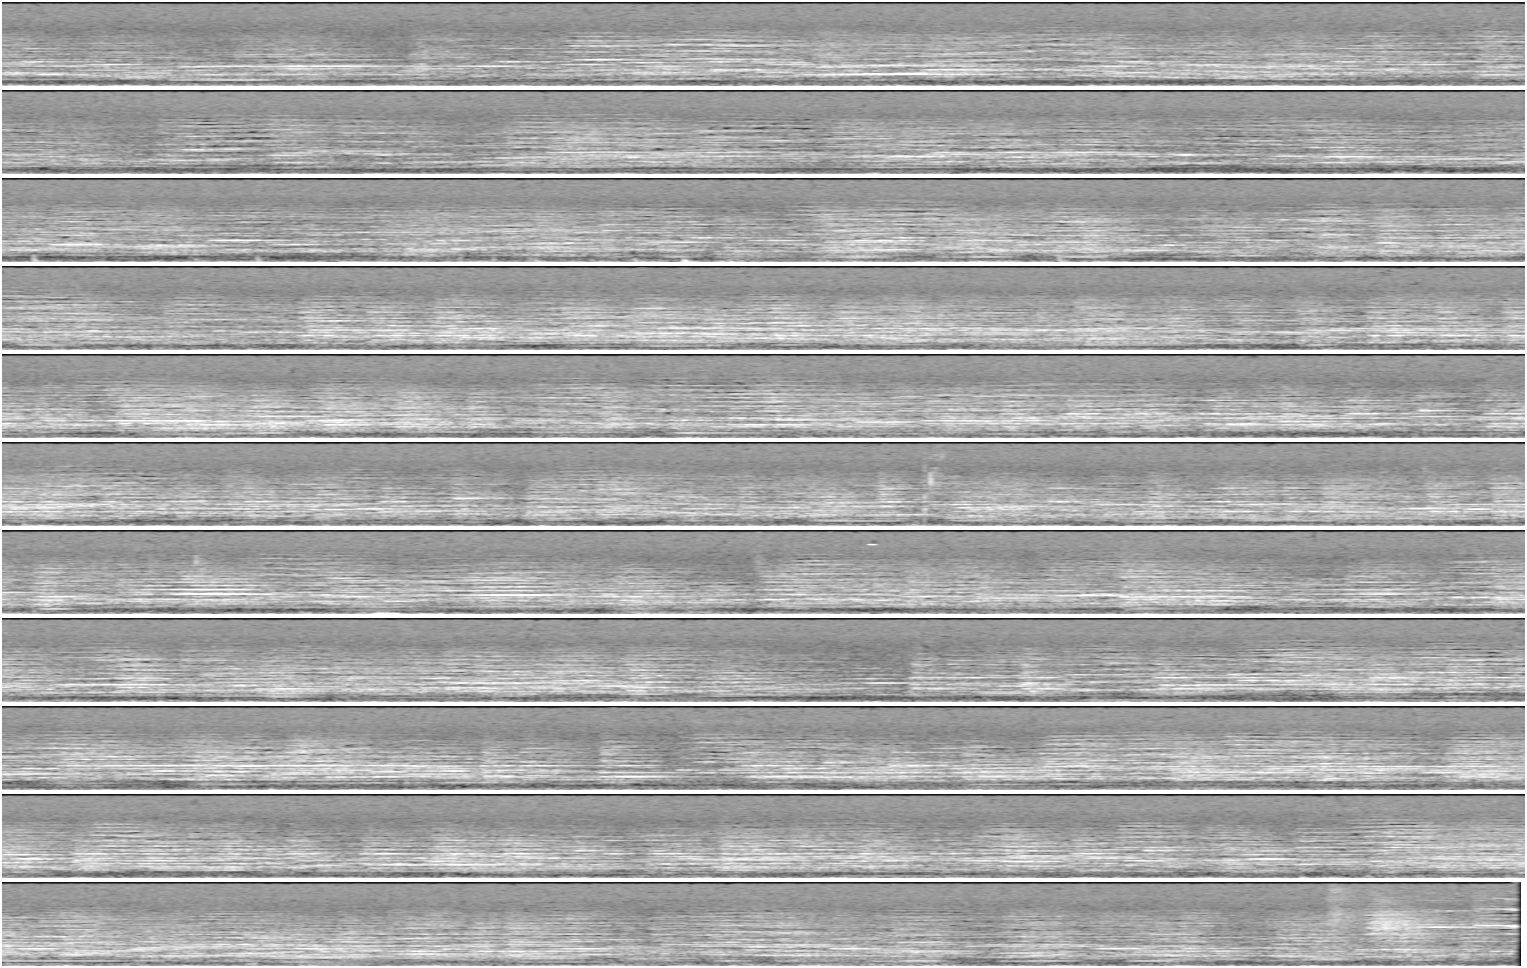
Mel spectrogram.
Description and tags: Ambient of music college on hallway.
exercise, intsrument, rehearsal, tuning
